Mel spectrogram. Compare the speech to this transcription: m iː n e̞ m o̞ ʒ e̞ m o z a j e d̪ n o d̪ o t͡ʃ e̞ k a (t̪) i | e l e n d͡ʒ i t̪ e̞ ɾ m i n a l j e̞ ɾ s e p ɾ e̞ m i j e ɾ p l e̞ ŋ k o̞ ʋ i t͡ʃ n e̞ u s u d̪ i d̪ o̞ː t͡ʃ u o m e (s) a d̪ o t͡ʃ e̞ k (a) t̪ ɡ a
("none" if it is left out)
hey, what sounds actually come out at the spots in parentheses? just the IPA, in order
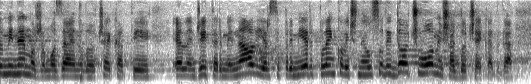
t̪, ʃ, a

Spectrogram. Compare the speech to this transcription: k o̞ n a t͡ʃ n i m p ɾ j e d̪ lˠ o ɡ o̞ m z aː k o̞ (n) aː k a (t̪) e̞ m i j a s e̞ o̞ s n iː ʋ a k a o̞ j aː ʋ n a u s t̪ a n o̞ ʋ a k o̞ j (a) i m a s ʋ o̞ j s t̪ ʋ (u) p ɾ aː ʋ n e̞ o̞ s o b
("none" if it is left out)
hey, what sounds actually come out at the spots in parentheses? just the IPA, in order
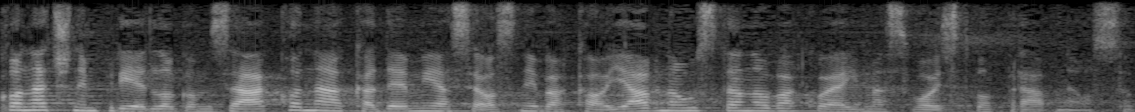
n, d̪, a, o

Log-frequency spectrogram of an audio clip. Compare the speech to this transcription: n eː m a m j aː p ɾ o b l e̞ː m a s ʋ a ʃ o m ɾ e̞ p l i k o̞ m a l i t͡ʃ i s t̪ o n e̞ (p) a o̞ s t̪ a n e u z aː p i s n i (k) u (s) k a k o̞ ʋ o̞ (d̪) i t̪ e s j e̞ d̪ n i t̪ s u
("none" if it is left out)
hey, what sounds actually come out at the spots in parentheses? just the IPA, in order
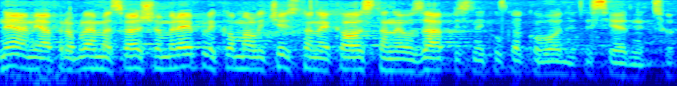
k, k, none, d̪

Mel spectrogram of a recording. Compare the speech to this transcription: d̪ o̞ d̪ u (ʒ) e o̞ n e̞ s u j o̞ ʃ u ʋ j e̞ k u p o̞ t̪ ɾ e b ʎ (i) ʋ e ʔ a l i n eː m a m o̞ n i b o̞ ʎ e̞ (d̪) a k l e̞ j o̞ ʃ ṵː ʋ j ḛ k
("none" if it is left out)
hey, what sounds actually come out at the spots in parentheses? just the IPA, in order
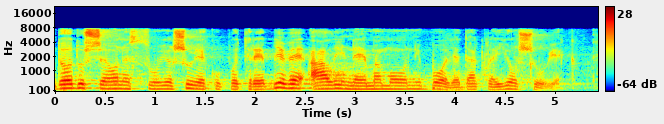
ʃ, i, d̪

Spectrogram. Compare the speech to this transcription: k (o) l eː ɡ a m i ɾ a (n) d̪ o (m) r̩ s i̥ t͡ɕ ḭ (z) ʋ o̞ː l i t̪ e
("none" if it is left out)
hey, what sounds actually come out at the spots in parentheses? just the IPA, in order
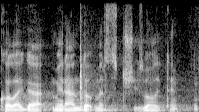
o, n, m, z

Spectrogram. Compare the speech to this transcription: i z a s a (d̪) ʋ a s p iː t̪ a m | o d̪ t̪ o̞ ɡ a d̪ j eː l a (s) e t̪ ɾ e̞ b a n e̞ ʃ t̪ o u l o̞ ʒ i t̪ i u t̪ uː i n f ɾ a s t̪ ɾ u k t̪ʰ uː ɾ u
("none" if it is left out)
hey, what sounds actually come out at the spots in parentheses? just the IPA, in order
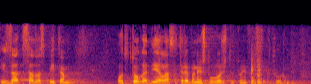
d̪, s

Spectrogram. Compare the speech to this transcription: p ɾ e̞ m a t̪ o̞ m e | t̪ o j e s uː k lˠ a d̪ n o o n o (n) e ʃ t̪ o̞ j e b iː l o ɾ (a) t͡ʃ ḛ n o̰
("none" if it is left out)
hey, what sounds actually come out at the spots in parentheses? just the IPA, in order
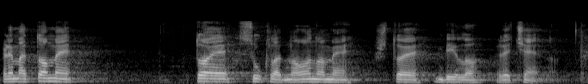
m, e

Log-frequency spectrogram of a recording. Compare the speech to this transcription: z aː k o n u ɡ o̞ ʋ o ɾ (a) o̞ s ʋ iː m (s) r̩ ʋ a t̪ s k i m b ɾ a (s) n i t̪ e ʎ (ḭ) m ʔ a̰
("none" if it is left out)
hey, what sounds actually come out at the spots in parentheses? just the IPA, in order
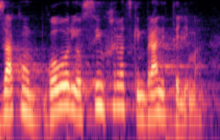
i, x, none, ḭ

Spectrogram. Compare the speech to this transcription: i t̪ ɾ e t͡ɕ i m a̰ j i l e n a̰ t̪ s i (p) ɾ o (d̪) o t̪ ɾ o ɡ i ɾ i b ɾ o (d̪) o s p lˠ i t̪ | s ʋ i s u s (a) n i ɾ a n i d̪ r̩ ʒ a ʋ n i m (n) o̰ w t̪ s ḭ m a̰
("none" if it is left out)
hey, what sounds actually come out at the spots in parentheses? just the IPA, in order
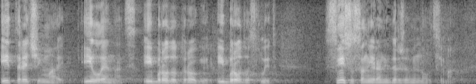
b, d̪, d̪, a, n

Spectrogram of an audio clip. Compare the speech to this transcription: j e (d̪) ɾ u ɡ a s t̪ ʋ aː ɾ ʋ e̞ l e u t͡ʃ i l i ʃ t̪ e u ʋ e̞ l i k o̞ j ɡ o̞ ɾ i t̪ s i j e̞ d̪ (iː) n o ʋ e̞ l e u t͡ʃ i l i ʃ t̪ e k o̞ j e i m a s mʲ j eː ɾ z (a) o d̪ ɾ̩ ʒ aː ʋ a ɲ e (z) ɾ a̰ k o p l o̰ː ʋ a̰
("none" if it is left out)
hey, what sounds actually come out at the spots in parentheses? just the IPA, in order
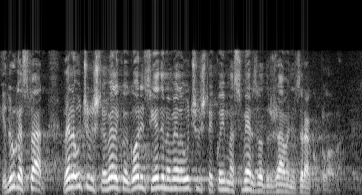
d̪, i, a, z

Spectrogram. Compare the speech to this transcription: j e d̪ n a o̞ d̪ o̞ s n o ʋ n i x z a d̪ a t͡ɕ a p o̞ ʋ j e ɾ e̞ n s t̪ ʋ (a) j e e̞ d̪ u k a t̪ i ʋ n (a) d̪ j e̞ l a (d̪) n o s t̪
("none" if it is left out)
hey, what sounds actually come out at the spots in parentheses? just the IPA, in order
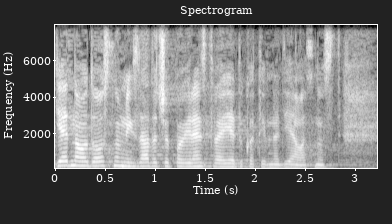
a, a, t̪

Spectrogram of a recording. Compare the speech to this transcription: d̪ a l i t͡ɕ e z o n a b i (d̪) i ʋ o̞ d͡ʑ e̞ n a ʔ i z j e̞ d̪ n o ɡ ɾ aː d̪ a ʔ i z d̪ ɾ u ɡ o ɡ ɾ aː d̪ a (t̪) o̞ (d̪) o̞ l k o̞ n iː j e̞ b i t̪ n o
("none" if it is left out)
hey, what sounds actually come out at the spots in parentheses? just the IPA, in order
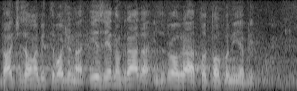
t̪, t̪, t̪

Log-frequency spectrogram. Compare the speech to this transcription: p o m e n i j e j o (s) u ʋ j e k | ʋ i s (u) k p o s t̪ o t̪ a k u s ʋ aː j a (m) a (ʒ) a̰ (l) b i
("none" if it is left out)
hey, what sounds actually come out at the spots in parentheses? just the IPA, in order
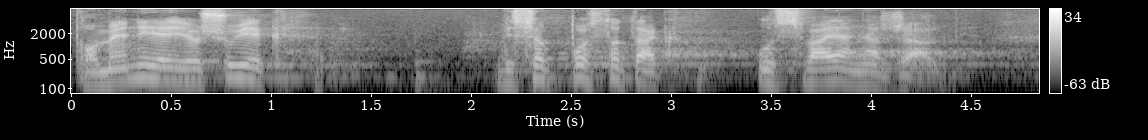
ʃ, o, ɲ, ʒ, l

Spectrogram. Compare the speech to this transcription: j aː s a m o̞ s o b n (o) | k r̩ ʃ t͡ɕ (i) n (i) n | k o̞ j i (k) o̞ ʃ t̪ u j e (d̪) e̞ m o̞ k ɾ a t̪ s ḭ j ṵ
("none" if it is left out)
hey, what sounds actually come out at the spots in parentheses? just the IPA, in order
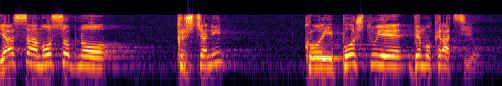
o, a, i, p, d̪

